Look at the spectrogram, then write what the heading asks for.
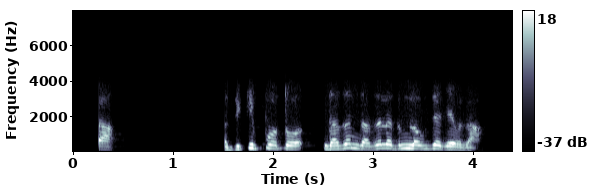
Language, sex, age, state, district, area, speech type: Manipuri, male, 60+, Manipur, Kangpokpi, urban, conversation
